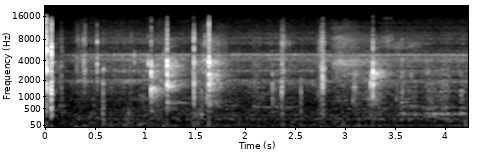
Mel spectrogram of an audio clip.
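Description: Scattered small clicks and taps of a die-cast Matchbox toy pickup being handled and set down on a wooden tabletop, the sharpest click right at the start.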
